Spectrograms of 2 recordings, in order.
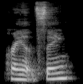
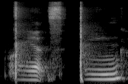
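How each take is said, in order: First: Said in the usual way. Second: Prancing drawn out softly as pranc-ing; syllables split. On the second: Shown as a demonstration. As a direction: say prancing in two soft beats. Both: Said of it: "Two syllables".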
